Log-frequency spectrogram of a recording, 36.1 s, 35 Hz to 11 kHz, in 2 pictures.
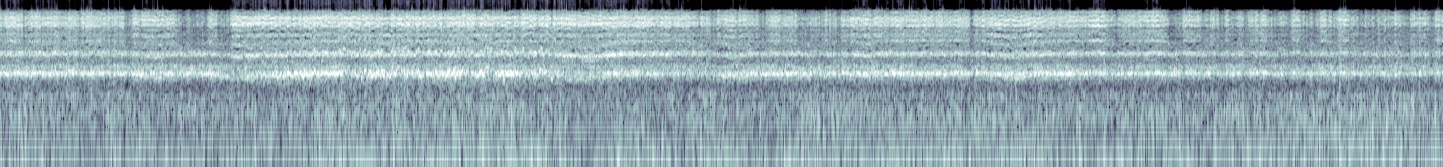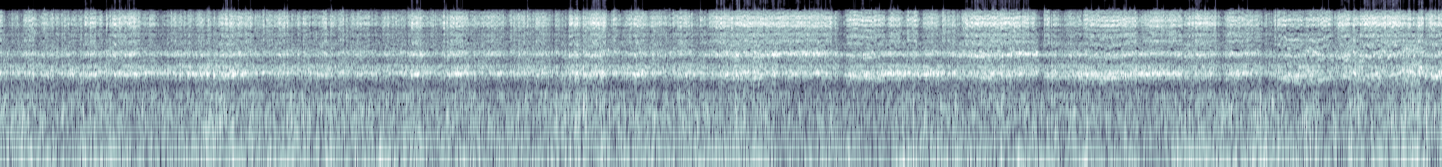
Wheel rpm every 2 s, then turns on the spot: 230, 210, 200, 200, 220, 230, 230, 230, 230, 230, 240, 230, 230, 230, 230, 220, 220, 200.
none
